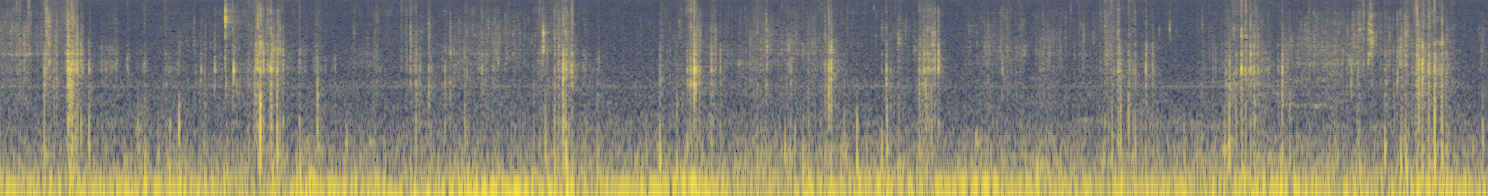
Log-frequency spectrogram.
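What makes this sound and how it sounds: A small, clear, crinkly plastic packaging pouch of thin, hollow film with printed text is held up in one hand and squeezed and crinkled with fingertips and nails. The result is a steady run of sharp, bright crackles and crinkles over a low background hum.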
